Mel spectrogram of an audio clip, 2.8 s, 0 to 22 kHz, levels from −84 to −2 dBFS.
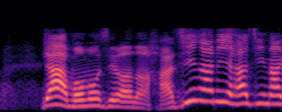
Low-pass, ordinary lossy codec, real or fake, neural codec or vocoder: none; none; fake; codec, 16 kHz, 1 kbps, FunCodec, trained on Chinese and English, 50 frames a second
